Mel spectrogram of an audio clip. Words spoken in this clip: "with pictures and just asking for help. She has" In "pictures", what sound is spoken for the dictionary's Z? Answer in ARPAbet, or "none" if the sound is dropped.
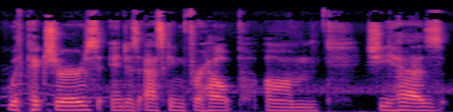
Z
